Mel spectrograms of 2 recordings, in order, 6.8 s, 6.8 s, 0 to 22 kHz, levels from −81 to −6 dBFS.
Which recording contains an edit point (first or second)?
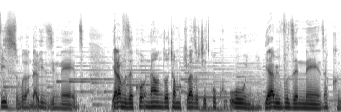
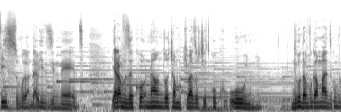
first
